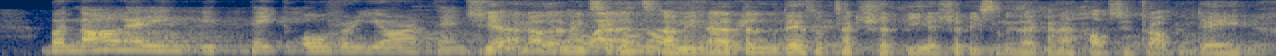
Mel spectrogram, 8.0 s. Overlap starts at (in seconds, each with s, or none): 3.0 s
